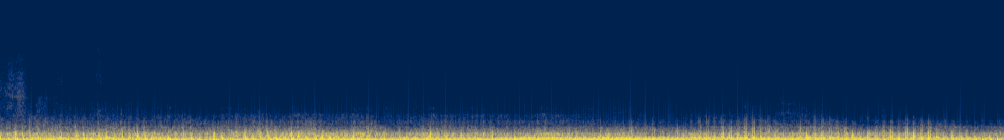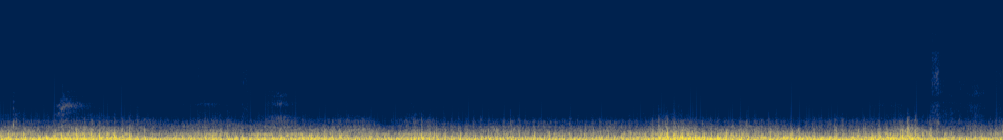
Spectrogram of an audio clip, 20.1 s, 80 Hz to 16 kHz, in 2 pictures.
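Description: Robinson R44 helicopter flying past overhead: a steady drone of its rotor and six-cylinder piston engine, easing off a little past the middle and swelling again near the end.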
